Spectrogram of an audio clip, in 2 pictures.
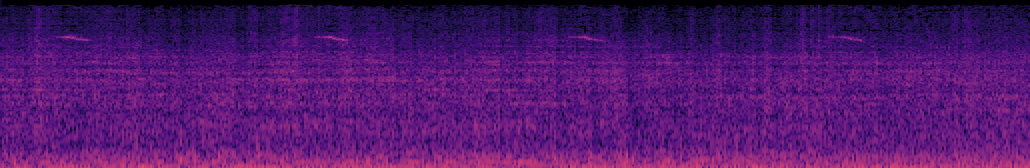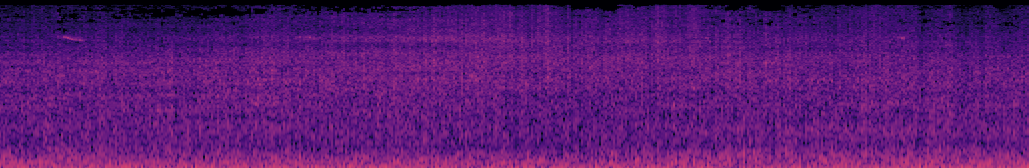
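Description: A freight train rumbles loudly past close by.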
